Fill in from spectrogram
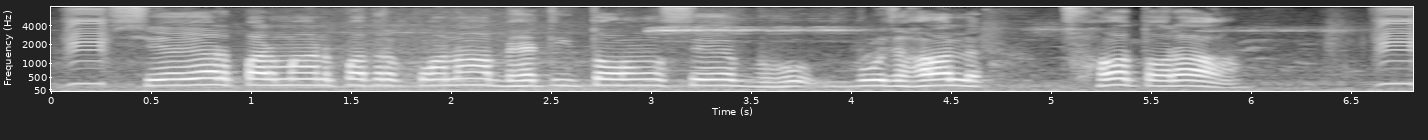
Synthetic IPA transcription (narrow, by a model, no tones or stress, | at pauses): sejəɾpəɾmanpət̪ɾəkɔnabʱeʈit̪ɔũsebud͡ʒʱɦəl | t͡ʃʰɔt̪ɔɾa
